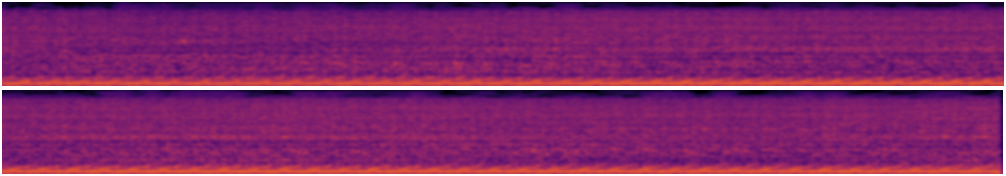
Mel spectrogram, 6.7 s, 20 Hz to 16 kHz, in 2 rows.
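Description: A 1990 Buick Century's 3.3-litre 3300 V6 running steadily in the cold shortly after a winter cold start: an even low hum with a fast, regular pulsing.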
